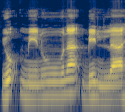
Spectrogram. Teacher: لفظ اللہ کے نام سے پہلے زیر ہے، لفظ اللہ کے نام کو باریک کرنا ہے · واو مدہ ہے، ایک الف کے برابر کھینچنا ہے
